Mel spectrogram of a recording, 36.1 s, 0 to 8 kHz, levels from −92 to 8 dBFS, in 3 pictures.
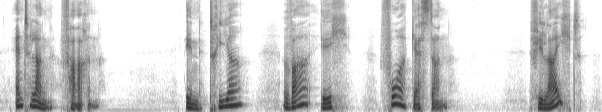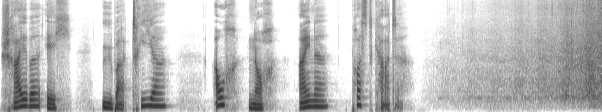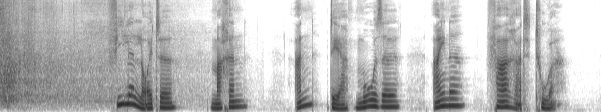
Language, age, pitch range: English, 40-59, 115-180 Hz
